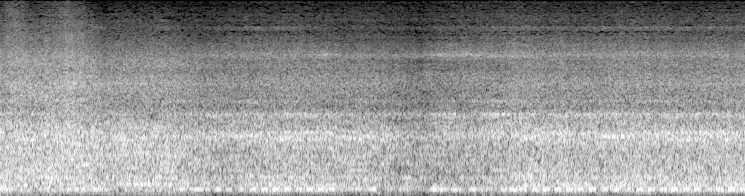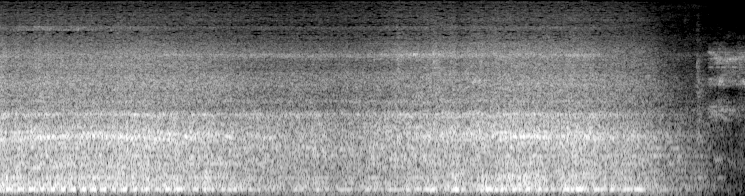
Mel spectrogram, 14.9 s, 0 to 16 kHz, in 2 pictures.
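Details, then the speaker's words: 1972 Ford F100 after carburetor rebuild and new water pump: engine runs rough and unsteady then dies; won't idle because idle speed is set too low, timing sounds about right, idle to be turned up. "all right I should have had a screwdriver handy cuz uh it won't idle it won't idle okay so I just have to adjust the idle on it"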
